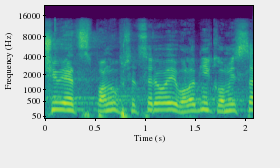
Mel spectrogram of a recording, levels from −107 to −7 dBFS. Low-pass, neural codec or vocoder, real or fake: 14.4 kHz; vocoder, 44.1 kHz, 128 mel bands every 256 samples, BigVGAN v2; fake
